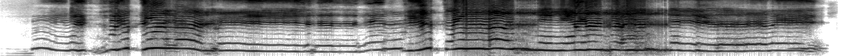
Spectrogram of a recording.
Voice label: distorted voices in paral, parallel dimension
